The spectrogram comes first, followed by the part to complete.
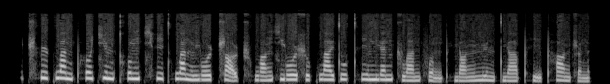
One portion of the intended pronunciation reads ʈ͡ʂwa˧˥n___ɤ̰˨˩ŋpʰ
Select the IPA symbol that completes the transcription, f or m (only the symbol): f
